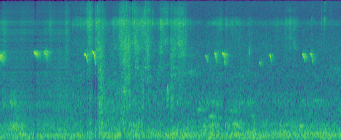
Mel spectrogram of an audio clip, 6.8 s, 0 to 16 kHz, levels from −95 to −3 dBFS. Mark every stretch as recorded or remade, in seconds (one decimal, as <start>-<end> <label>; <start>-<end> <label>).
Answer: 0.0-1.4 remade; 1.4-6.8 recorded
